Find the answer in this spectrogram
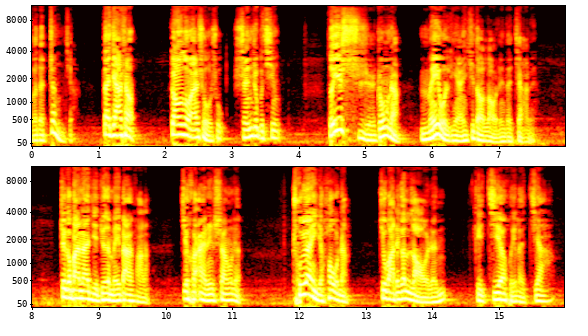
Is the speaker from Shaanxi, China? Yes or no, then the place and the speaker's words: no; Hebei, China; 我要和大伙分享一个发生在我的老家河北的真人真事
